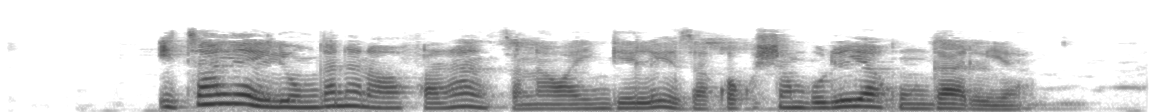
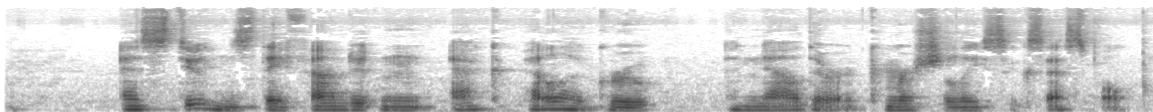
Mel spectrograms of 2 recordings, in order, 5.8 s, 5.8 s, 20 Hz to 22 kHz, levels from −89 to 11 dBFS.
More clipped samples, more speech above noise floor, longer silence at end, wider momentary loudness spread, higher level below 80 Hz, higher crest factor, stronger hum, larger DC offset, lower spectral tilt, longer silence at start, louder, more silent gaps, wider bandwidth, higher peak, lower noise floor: neither; first, 57 dB vs 32 dB; first, 0.6 s vs 0 s; first, 10 LU vs 6 LU; about the same, -58 dBFS vs -54 dBFS; second, 16 dB vs 22 dB; neither; neither; first, -6 dB/octave vs -4.5 dB/octave; first, 0.8 s vs 0.05 s; first, -19 LUFS vs -23 LUFS; neither; second, 7.8 kHz vs 16.5 kHz; about the same, -2 dBFS vs -2 dBFS; first, -75 dBFS vs -56 dBFS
